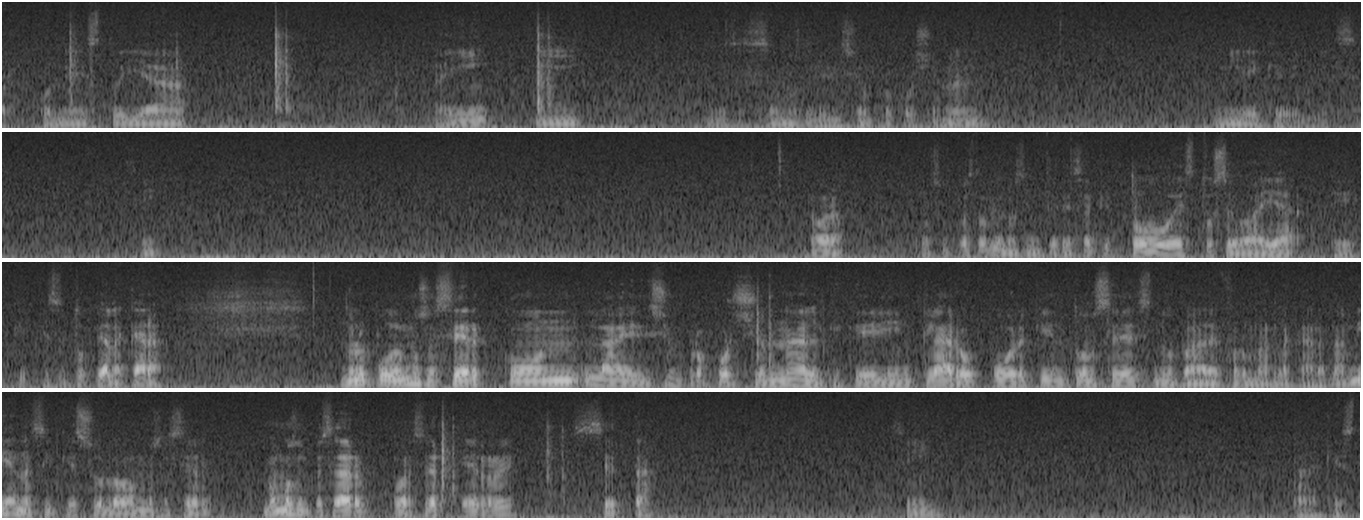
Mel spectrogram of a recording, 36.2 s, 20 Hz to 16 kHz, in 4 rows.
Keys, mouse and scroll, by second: 0.4 Tab, 1.8 l, 3.5 o, 4.8-7.2 drag, 7.3-14.2 middle drag, 14.2 click, 14.3 click, 16.0 right click, 23.1 l, 30.1 r, 30.8 z.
